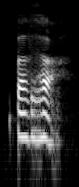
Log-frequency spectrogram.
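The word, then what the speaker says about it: bara (בָּרָא): And for the next syllable, it is a resh, a kamatz, and an aleph. Remember, the aleph is silent. Ra. So putting it all together, it's bara.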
